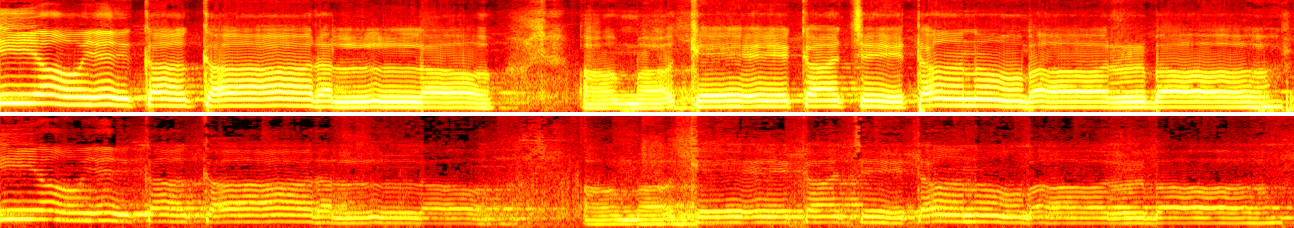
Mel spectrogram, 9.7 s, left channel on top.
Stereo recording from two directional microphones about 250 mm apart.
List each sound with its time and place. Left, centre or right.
0.0 s mantra: left
4.8 s mantra: left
